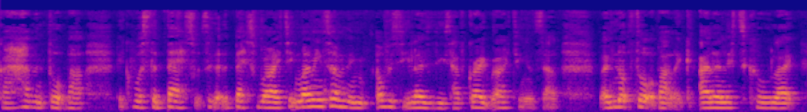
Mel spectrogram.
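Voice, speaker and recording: A young woman chatting casually and excitedly about books as a vlog host, rambling and correcting herself, slightly congested with a cold. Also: medium pitch. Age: young adult. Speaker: book reviewer and video host. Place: room at home.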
